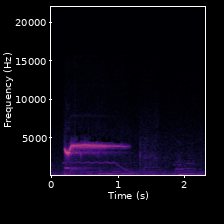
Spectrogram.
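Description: A high, steady whistle-like tone starts suddenly and holds for about a second, with a fainter tone sliding downward beneath it, like an edited-in cartoon sound effect. A soft low thump comes just before the end.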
